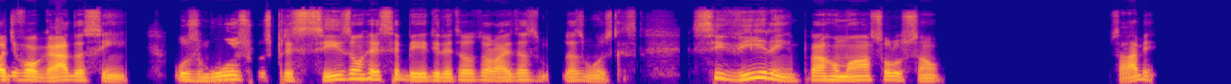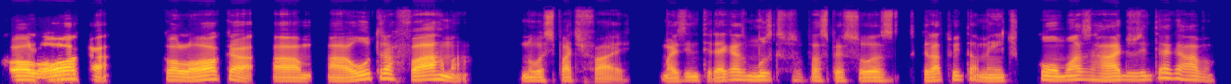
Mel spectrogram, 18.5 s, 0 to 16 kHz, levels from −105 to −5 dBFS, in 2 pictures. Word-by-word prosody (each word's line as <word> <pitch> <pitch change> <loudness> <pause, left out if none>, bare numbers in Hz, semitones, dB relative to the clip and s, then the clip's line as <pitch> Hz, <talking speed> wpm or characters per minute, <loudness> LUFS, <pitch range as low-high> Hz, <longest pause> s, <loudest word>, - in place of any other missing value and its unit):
advogado, 120 -1 +5
assim, 95 -8 -3 0.4
os 115 -3 -1
músicos 120 +3 -1
precisam 125 +7 0
receber 135 -7 +1
direitos 115 +1 0
autorais 115 -2 0
das 120 -1 -4
m 125 - -13
das 115 0 -4
músicas. 90 -7 -8 0.4
Se 185 -3 -3
virem 145 - +2
pra 125 +4 0
arrumar 120 -1 +3
uma 125 - 0
solução. 120 -7 -3 1.3
Sabe, - - -1 0.6
coloca 130 +5 +6 0.4
coloca 115 -3 +4 0.2
a 105 -1 +2 0.2
a 100 0 +1
Ultrafarma 165 +4 +2 0.4
no 110 +1 -4
Spotify, - - -6 0.2
mas 95 +4 -6
entrega 115 +2 -3
as 135 - -4
músicas 125 -1 -4
para 110 - -7
as 110 - -12
pessoas 105 0 -4 0.2
gratuitamente, 105 -3 -5 0.2
como 125 -1 0
as 140 -1 -3
rádios 125 +1 -1
entregavam. 130 - -4
120 Hz, 125 wpm, -22 LUFS, 110-130 Hz, 1.3 s, coloca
